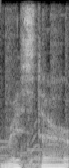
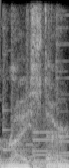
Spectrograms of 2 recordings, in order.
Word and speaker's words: Ristar: the year goes to restar or rystar depending on how you want to pronounce it it's definitely a pretty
